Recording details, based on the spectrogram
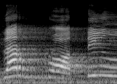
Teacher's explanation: Zar, roknya bertasydid, mencucu nggih.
